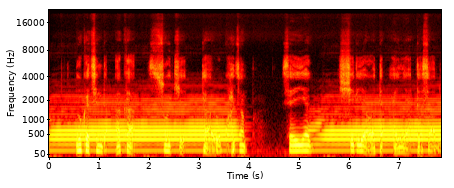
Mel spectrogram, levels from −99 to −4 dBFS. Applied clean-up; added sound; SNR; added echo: none; Brass instrument; -3 dB; none.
